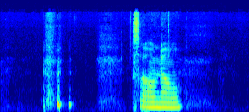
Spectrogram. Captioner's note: chuckles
